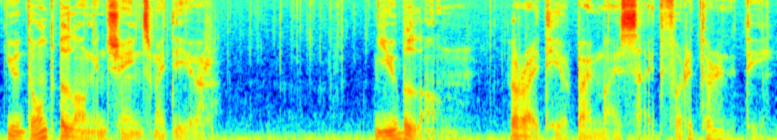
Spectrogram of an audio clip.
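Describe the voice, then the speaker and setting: Man acting a deep, slow, tender vampire king. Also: big pitch swings, slight background noise, exaggerated voice. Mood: tender, devoted. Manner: soft, breathy, courtly endearments. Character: tender, possessive male vampire king doting on his human pet. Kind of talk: intimate roleplay ASMR, often dropping to a whisper.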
